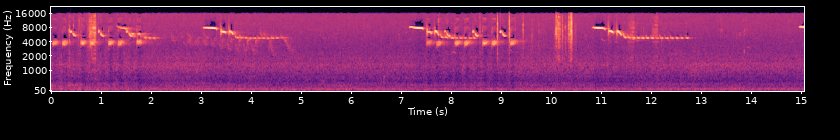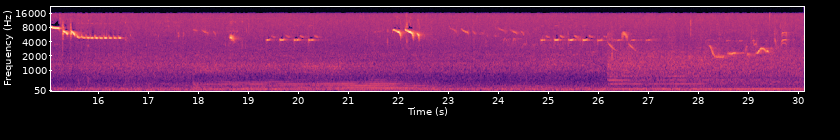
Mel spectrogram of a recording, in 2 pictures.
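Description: Small songbird singing short phrases, each sliding down in pitch and ending in a brief trill, repeated every few seconds. A low steady hum comes in near the end.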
